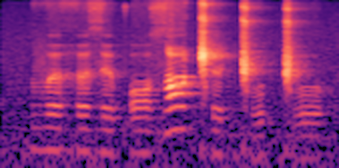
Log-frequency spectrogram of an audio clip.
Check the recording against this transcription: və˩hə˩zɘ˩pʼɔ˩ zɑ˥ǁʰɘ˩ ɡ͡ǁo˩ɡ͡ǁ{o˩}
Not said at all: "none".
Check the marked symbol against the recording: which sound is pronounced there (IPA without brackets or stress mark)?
o˩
